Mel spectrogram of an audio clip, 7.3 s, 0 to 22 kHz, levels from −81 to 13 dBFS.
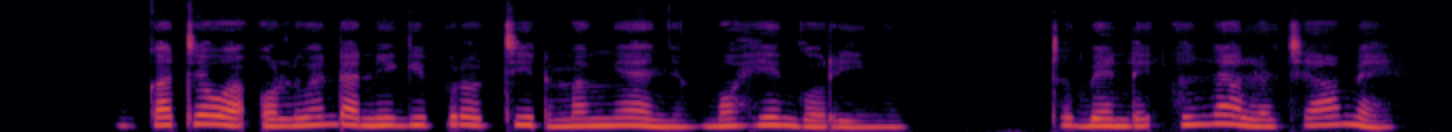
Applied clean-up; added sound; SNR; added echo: neural mask model DeepFilterNet 3.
